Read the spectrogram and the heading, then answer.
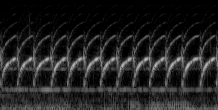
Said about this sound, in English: The alarm, it rages on.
